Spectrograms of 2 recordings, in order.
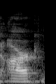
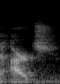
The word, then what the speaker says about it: arc: And notice it's an arc, not an arch. Let's not mispronounce our words in here.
